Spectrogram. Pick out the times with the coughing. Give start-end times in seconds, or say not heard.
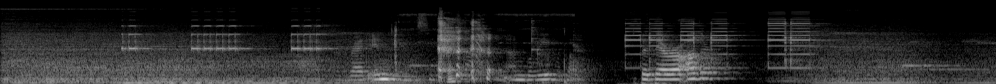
3.9-5.8.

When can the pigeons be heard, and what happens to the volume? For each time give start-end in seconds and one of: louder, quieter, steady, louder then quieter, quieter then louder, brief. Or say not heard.
not heard.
